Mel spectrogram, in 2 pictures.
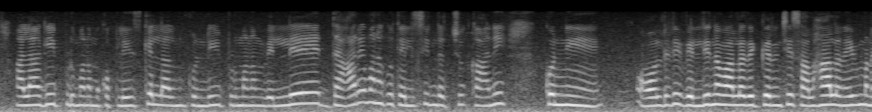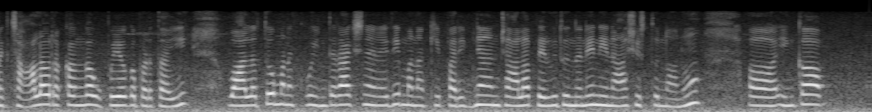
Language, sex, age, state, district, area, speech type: Telugu, female, 18-30, Andhra Pradesh, Krishna, urban, spontaneous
